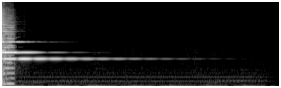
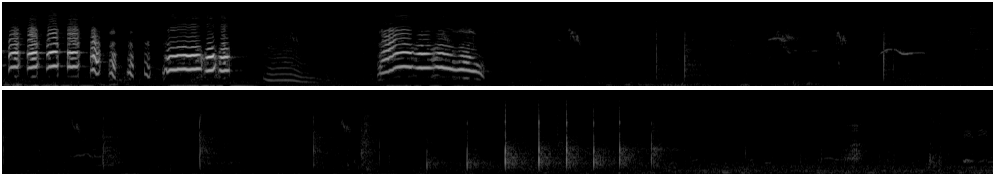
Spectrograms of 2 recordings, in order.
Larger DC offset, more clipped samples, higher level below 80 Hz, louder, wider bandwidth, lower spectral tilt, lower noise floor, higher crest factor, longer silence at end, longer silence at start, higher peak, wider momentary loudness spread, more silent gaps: first, 0.3% vs under 0.1%; first, 1% vs under 0.1%; first, -58 dBFS vs -76 dBFS; first, -10 LUFS vs -24 LUFS; first, over 20 kHz vs 16 kHz; about the same, 0.5 dB/octave vs 1 dB/octave; second, -53 dBFS vs -70 dBFS; second, 14 dB vs 22 dB; second, 1.75 s vs 15 s; about the same, 0 s vs 0.05 s; first, 0 dBFS vs -10 dBFS; about the same, 28 LU vs 30 LU; neither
